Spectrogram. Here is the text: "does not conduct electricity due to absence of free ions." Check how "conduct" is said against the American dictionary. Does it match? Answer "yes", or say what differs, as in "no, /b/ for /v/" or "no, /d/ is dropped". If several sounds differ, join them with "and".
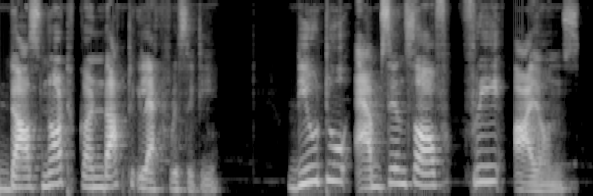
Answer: yes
